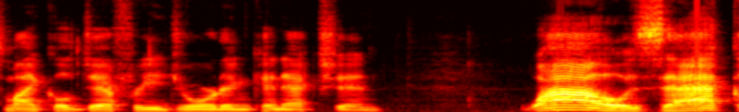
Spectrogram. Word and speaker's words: Zach: And Zach rhymes with back. Back to the future. Man, this stuff is amazing with that Michael J. Fox, Michael Jeffrey Jordan connection. Wow. Zach like back and I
